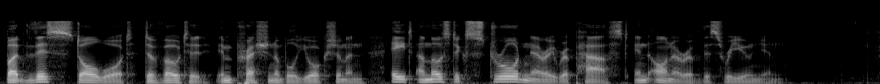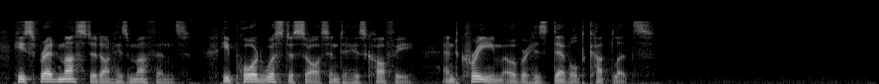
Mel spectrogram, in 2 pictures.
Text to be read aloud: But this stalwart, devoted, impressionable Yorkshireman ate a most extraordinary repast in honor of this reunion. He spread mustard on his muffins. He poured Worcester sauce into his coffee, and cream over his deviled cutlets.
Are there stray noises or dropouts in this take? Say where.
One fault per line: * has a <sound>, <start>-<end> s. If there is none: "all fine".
all fine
